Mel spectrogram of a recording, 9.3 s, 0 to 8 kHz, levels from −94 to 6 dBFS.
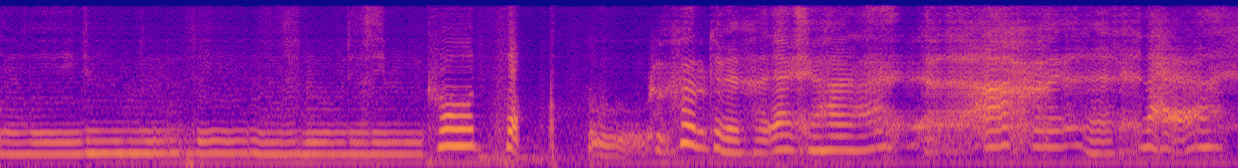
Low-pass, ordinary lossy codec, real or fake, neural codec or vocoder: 7.2 kHz; MP3, 64 kbps; fake; codec, 16 kHz, 0.5 kbps, FunCodec, trained on LibriTTS, 25 frames a second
